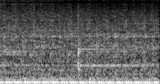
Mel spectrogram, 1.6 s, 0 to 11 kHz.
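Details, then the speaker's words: 1997 Ford F250 7.3 Power Stroke turbo diesel idling after its first start in two years: deep rumble with a rapid, even clatter over it; a possible knock, cause unknown. "Let's go. [Applause] Sounds like it's knocking."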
